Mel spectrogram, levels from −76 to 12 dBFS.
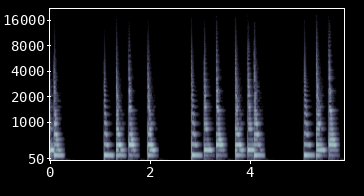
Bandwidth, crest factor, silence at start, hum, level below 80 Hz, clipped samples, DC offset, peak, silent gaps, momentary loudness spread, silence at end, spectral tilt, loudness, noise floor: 13.5 kHz; 18 dB; 0 s; none; -46 dBFS; under 0.1%; under 0.1%; 0 dBFS; 0.48-0.71 s, 0.87-0.91 s, 0.98-1.05 s, 2.41-2.65 s, 4.49-4.65 s, 5.02-5.06 s; 7 LU; 0.15 s; -6 dB/octave; -17 LUFS; under -90 dBFS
